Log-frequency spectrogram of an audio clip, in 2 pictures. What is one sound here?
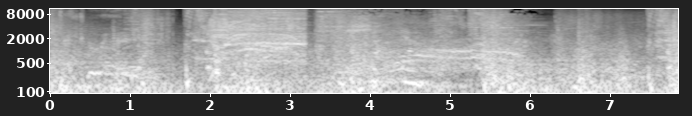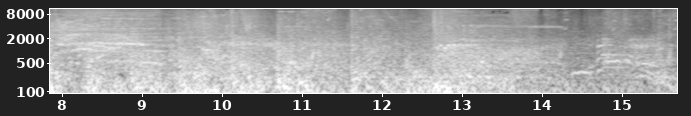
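Spell blasts and hits clash in a video game battle.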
